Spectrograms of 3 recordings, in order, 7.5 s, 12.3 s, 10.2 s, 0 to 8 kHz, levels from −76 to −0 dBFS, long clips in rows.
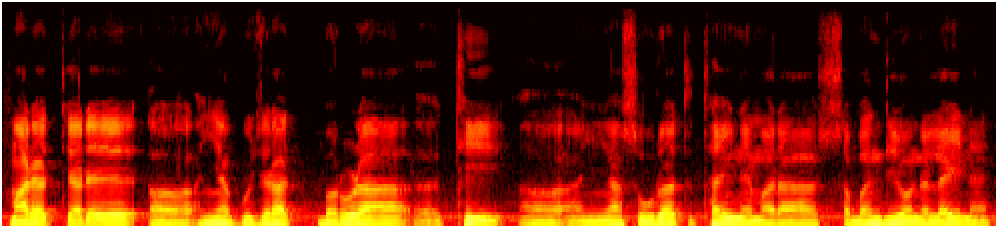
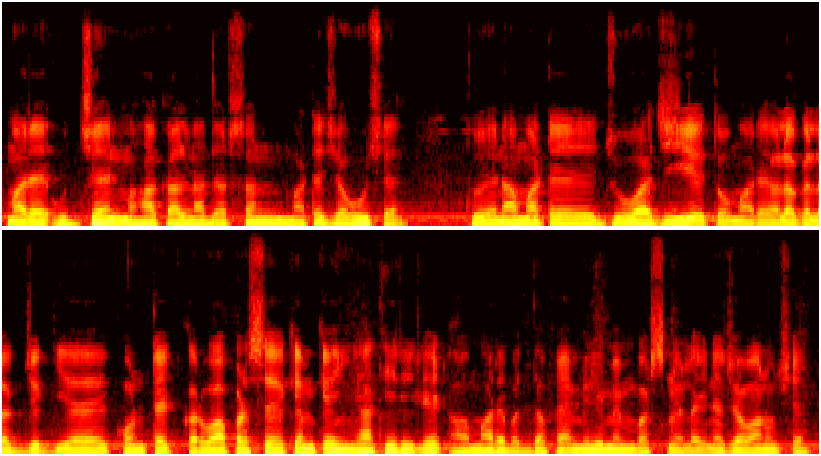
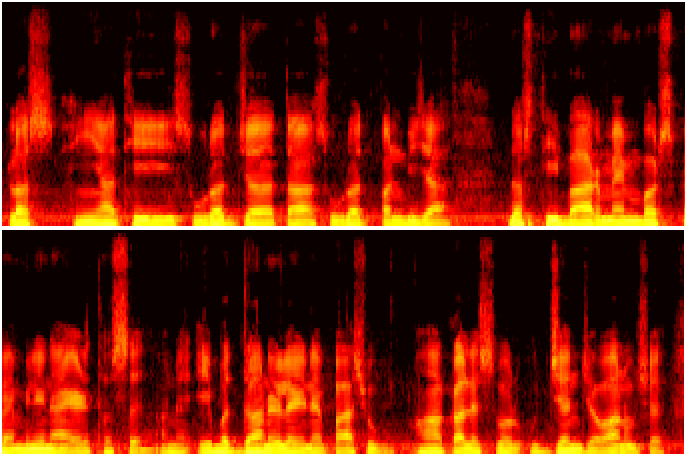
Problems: none marked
